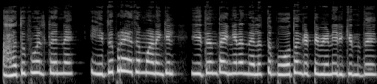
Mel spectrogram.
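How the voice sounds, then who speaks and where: A voice artist with a Malayali accent playing jittery, easily frightened young boys in a cartoon, chattering fast and wailing in fright. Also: extremely high pitch, little pitch movement, a bit bright. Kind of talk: cartoon voice acting.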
